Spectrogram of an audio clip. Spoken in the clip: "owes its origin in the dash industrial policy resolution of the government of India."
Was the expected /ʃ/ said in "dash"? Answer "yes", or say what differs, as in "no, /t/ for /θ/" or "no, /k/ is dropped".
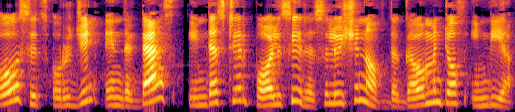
no, /s/ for /ʃ/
